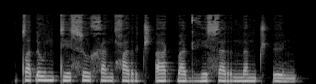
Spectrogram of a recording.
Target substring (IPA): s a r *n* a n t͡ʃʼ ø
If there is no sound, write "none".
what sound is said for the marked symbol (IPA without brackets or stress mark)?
n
